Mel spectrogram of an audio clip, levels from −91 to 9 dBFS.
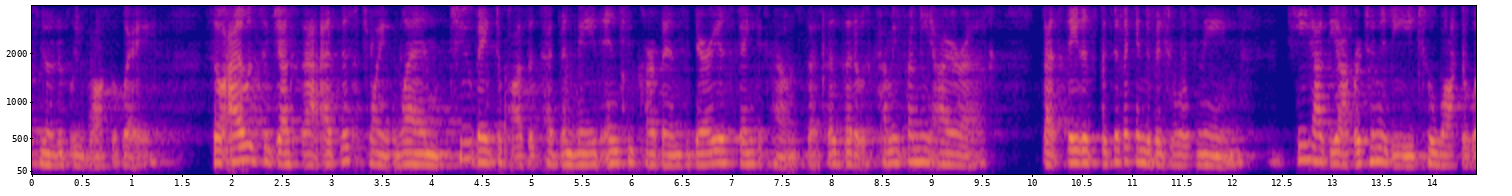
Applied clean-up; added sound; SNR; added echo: neural mask model Resemble Enhance denoiser.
